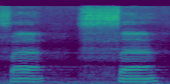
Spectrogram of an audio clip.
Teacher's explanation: huruf fa ini makhrajnya bibir bawah, perut bibir bawah ini menyentuh ujung gigi seri atas.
